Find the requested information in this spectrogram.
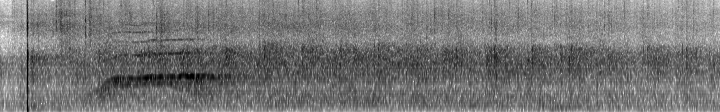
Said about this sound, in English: They cheer because I'm in charge of them and I let them get things.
